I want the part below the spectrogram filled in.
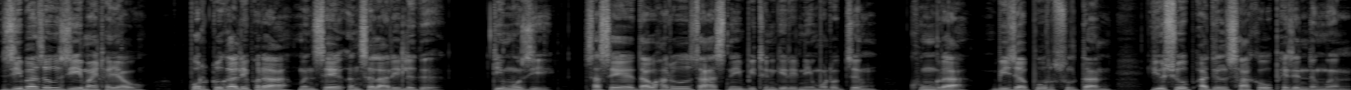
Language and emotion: Bodo, neutral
